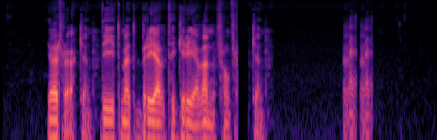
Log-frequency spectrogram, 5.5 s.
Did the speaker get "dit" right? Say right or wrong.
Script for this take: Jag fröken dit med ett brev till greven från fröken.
right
